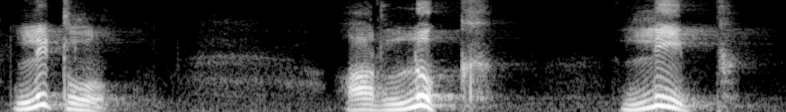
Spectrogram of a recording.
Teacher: It stands for the sound L, which we have in a word like little or look, leap, etc. So this is a lateral sound which is a voiced sound.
